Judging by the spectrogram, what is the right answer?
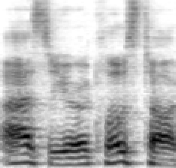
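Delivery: said right out loud, openly voiced. Retelling a comedian's reply during a show: imitating someone saying it out loud. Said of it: "he just says out loud".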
